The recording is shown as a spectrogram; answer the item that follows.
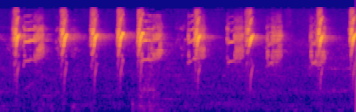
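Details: Aggressive brown-throated sunbird looking for rivals, giving wiceh-style song: sharp, piercing high chirps spaced about every third of a second, each with a brief trailing whistle.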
